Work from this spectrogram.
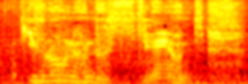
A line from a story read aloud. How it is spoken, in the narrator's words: he gasped, the fight draining from him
